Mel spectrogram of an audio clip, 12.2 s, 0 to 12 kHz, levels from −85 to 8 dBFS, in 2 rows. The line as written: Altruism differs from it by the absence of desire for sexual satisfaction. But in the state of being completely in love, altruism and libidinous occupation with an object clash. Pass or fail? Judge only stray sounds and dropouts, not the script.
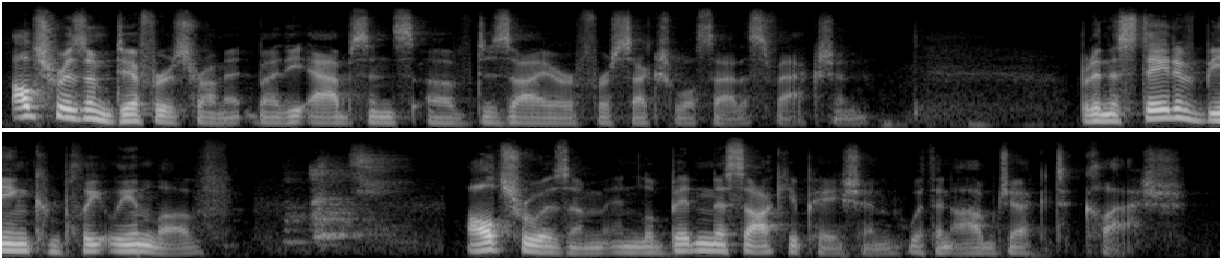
fail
